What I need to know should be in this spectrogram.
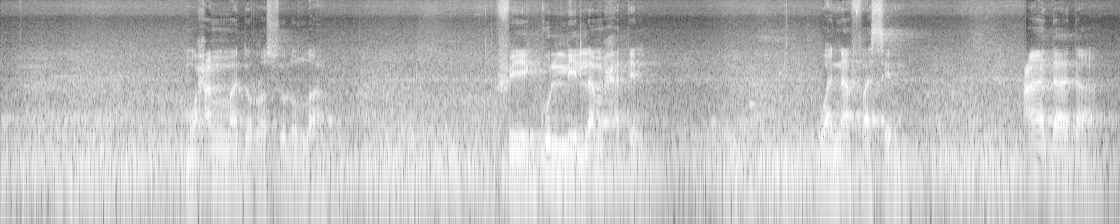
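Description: A man speaks calmly through a microphone in an echoing room, with pauses between phrases.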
